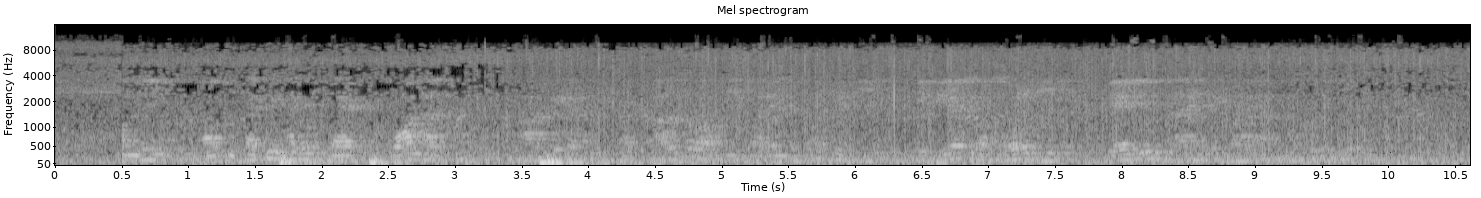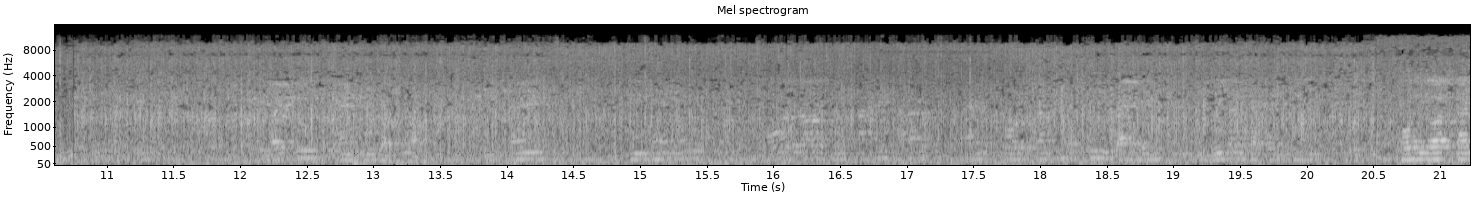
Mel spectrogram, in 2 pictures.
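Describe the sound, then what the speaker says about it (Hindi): Heavy rain pours in a steady, dense hiss throughout while people talk over it, outdoors at the Supreme Court of India on Independence Day. "गाइस बहुत बारिश हो रही है और हम लोग यहाँ पे भीग चुके हैं"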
